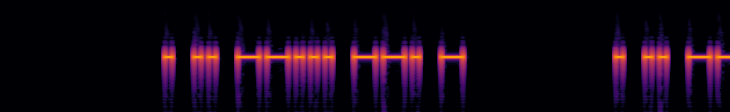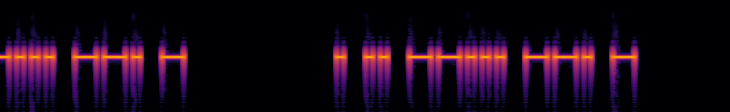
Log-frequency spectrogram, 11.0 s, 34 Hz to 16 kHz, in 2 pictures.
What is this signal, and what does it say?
Morse code, heard as a keyed tone, about 22 wpm, 700 Hz. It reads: EI7GT EI7GT EI7GT
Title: DXCC-100 Call Signs - 5 Characters - Repeated 3x - 22wpm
